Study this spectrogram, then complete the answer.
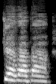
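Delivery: high-pitched retold yell, not full volume; held-back imitation of screaming; mock scream. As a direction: imitate a man yelling, pitch pushed way up. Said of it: "the guy went up screaming".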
